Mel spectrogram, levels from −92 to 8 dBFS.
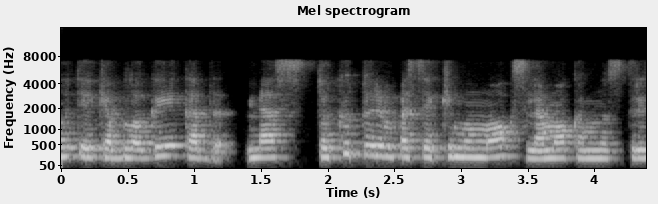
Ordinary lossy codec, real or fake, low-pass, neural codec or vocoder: MP3, 64 kbps; real; 7.2 kHz; none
